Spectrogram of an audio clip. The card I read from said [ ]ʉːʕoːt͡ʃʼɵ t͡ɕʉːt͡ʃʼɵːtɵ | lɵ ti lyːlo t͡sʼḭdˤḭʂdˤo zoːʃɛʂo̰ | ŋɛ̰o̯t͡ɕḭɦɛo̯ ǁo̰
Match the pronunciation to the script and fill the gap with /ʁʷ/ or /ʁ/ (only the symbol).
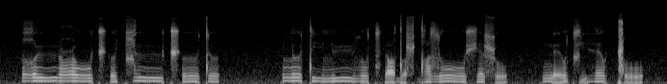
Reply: ʁ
